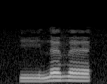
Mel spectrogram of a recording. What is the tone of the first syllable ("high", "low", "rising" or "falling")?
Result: low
